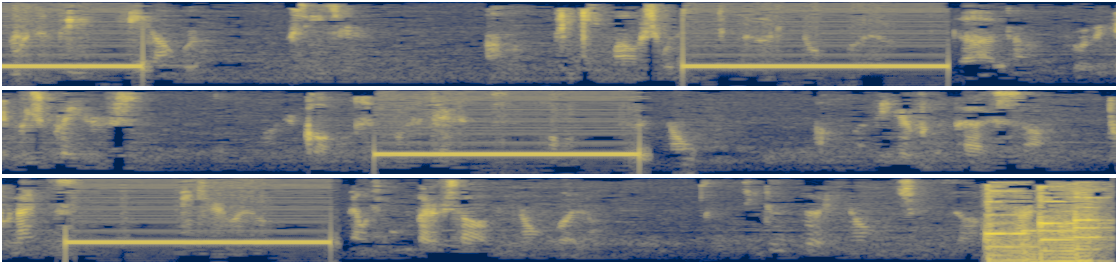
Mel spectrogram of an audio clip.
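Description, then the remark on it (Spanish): A telephone ringback tone of an unanswered call to a wireless customer rings four times with long pauses between rings, each a steady, even hum. Faint voices murmur underneath, and a short burst of noise ends it. “The wireless customer you are calling is not available. Please try again later.”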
